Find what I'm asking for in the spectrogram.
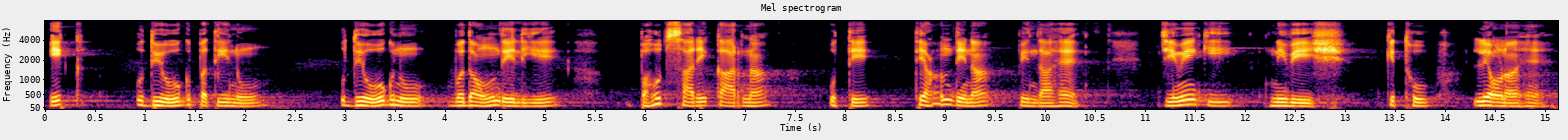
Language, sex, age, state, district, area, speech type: Punjabi, male, 30-45, Punjab, Jalandhar, urban, spontaneous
